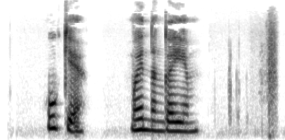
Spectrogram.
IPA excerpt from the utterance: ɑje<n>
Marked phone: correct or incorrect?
incorrect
